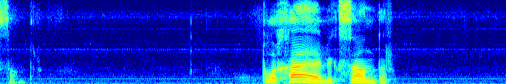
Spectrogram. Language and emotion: Russian, angry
